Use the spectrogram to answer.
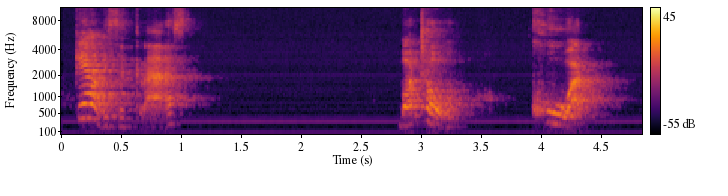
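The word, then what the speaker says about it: ขวด: Kuat. Kuat.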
